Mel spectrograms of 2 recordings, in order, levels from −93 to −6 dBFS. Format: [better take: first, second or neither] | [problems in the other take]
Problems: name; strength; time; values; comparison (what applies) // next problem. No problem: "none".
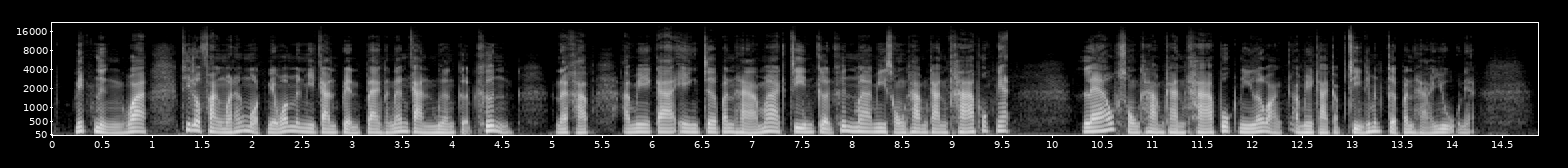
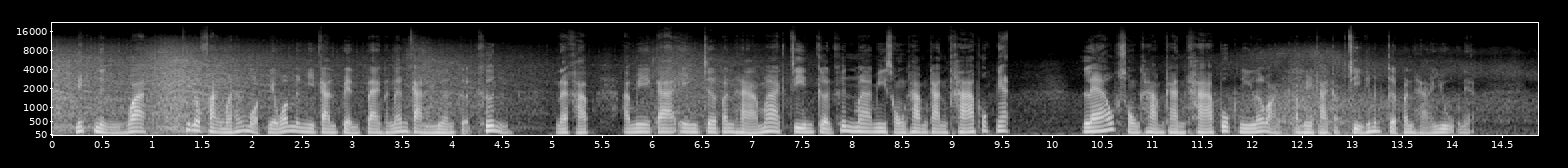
first | traffic noise; noticeable; throughout; 10 dB below the speech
